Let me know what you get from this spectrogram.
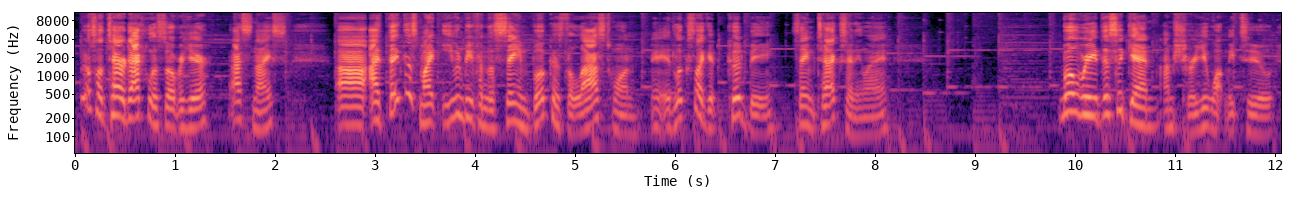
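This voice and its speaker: A man's voice: fairly high pitch, sing-song, moderate pace, bright, forceful tone, soft background music. A man giving casual commentary and reading text aloud, breaking in with sarcastic, exclamatory asides. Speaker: host commentating on old dinosaur art.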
